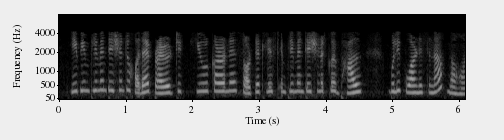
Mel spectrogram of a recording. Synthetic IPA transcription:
hipimplimentesɔntʊxɔdajpɹajɔɹitikuɹkaɹɔnɛsɔɹtetlistimplimentesɔnɔt̚kojbʱal | bulikʊaɹnisinanɔɦɔj

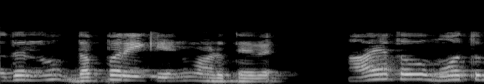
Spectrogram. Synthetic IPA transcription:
ɐd̪ɐnːud̪ɐpːɐɾeːkejɐnːumaːɽut̪ːe̞ːʋe | aːjɐt̪ɐʋumuɦɐt̪ːu

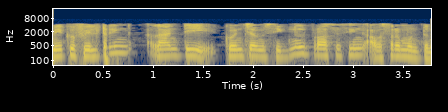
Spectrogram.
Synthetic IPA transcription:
miːkupʰilʈɐɾiŋɡlʔaːɳʈiko̞ɲt͡ʃemsiɡnɐlpɾoːsesiŋɡɐ̰ʋɐsɐɾɐmuɳʈun

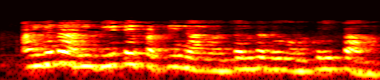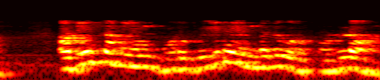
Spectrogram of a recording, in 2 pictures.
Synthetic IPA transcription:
ʔɐŋɡɪnanʋiːʈːɐɪpːɐʈrinaːŋɡɐɭsɔnd̪rɐðɯɔɾɯkʊɾɪpːaːm | ɐðeːsɐmɐjɐmɔɾɯʋiːɽɪɾɯnd̪ɐðɯɔɾɯpɔɭːaː

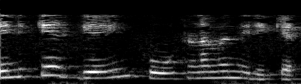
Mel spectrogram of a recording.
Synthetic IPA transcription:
enikʲːɨɡejnhuːʂɐɳɐmʋenːiɾikʲːɐ

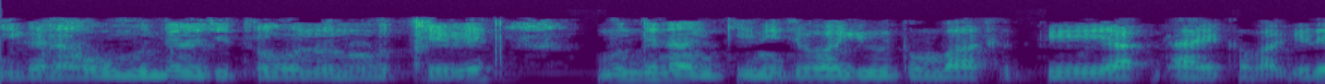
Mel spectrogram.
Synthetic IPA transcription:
iːɡɐnaːʋumund̪inɐt͡ʃit̪ɾɐʋɐnːunoːɽut̪ːeːʋe̞ | mund̪inɐɦɐŋkinid͡ʒɐʋaːɡijut̪umbɐːsɐk̚t̪jɐjɐd̪ʱaːjɐkɐʋaːɡid̪e̞

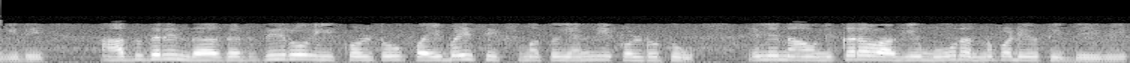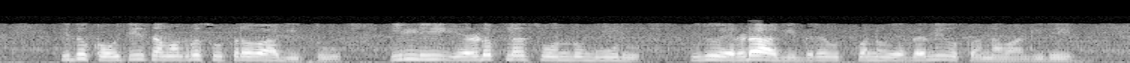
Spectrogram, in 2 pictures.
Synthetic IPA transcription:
ɡid̪e̞ | aːd̪ɐd̪ɐɾind̪ɐseʈziːɾoːiːkolʈupɐjbɐjsiksmɐt̪ːuenːiːkolʈuʈuː | ilːinaːʋunikɐɾɐʋaːɡimuːɾɐnːupɐɽijut̪ːid̪ːeːʋe | id̪ukɐwt͡ʃisɐmɐɡɾɐsuːt̪ːɐɾɐʋaːɡit̪ːu | ilːiɛɾɐɽuplɐso̞nd̪umuːɾu | id̪uɛɾɐɽuaːɡid̪ːɐɾe̞ut̪̚pɐnːɐʋɛɾɐɽɐnːeut̪̚pɐnːɐʋaːɡid̪e̞

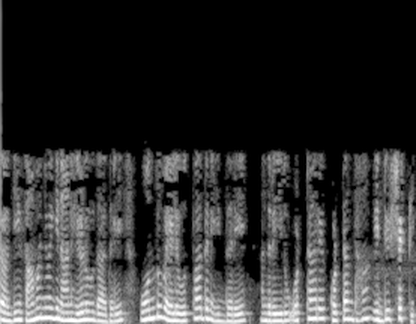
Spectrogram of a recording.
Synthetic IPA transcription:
aːɡisaːmaːnjɐʋaːɡinaːnuɦe̞ːɭuʋud̪aːd̪ɐɾe̞o̞nd̪uʋeːɭe̞ut̪̚paːd̪ɐneid̪ːɐɾe̞ɐnd̪ɐɾe̞id̪uoʈːaːɾe̞kɔʈːɐnt̪ɐɦɐʋid̪juʂɐk̚t̪i

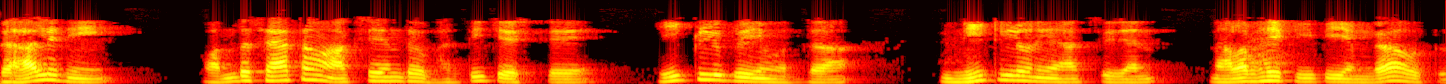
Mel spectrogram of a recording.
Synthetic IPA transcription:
ɡaːlini | ʋɐnd̪ɐsɛːt̪ɐmaːksid͡ʒɐnt̪o̞ːbʱɐɾt̪it͡ʃe̞ːst̪e̞ː | iːkluɡɾiːjɐmʋɐd̪ːɐ | niːʈilo̞ːneaːksid͡ʒɐnː | ɐlɐbʱɐjpiːpiːjemɡaːɐwut̪un

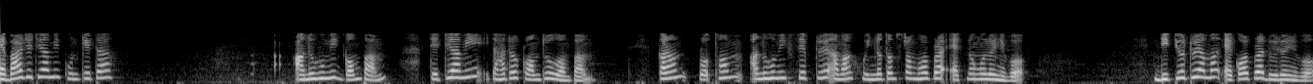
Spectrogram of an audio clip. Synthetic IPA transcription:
ɛbaɹzetijaːmikunkejta | anubʱumik̚ɡɔmpam | tetijaːmitãɦãtɔɹkɹɔmtʊʊɡɔmpa̰m | kaɹɔnpɹɔtʰɔma̰nubʱumiksep̚tʊɛʔamakxujnːɔtɔmstɔmbʱɔɹpɔɹaʔɛk̚nɔŋɔlojnibɔ̰ | ditijotʊɛamakɛkɔɹpɔɹadujlojnibɔ

